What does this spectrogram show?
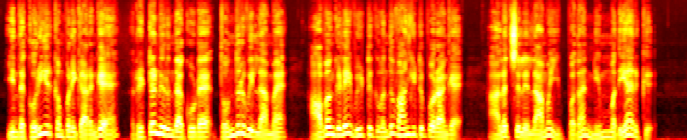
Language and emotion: Tamil, happy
